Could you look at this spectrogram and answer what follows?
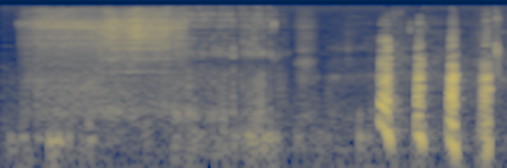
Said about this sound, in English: I'm gonna take a little sip of mine here. Mine has a pink color and it's mostly clear. Let me take a sip here for listeners' enjoyment.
